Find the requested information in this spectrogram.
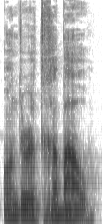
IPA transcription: ˈɔndəɹ ət χəˈbɑu̯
